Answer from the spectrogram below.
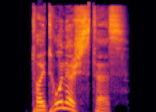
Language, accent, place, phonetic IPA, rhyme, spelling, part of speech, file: German, Germany, Berlin, [tɔɪ̯ˈtoːnɪʃstəs], -oːnɪʃstəs, teutonischstes, adjective, De-teutonischstes.ogg
- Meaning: strong/mixed nominative/accusative neuter singular superlative degree of teutonisch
